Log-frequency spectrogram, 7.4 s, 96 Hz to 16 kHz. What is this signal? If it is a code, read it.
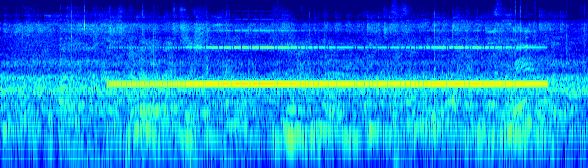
PSK31 (31.25 baud), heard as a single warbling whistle, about 1250 Hz, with radio static and the noise of a crowd indoors.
